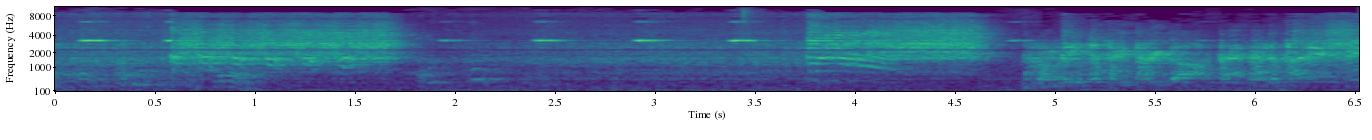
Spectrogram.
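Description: Speech from an in-cockpit aerobatic flight video playing through the room's speakers, with a radio-like sound. A short high beep repeats about twice a second through the first half.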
